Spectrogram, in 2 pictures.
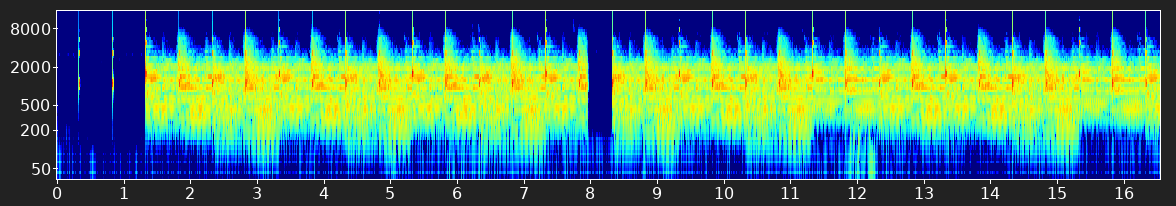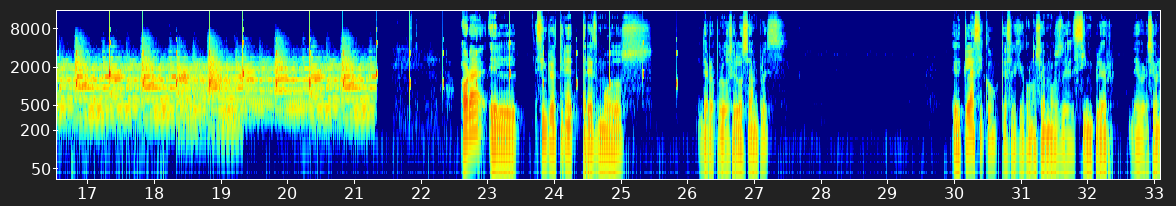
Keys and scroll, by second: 10.2 Up.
